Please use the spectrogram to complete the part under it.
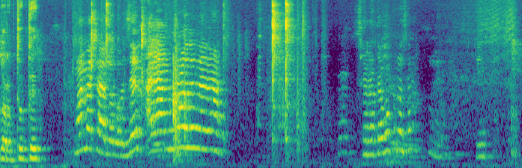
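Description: A woman speaks in a lilting, sing-song voice nearby.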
